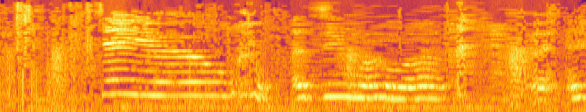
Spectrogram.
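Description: A high-pitched voice making two long, drawn-out calls: the first begins about a second in and holds one pitch, the second is slightly lower and wavers.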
